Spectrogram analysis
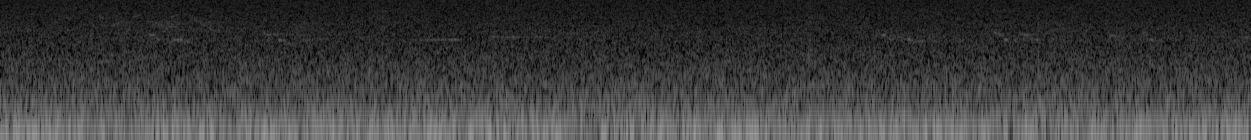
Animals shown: forest ambience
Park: Marsh-Billings-Rockefeller National Historical Park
